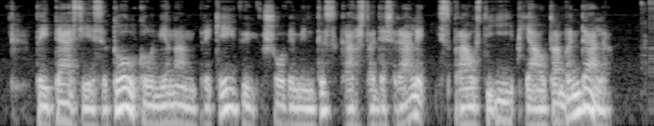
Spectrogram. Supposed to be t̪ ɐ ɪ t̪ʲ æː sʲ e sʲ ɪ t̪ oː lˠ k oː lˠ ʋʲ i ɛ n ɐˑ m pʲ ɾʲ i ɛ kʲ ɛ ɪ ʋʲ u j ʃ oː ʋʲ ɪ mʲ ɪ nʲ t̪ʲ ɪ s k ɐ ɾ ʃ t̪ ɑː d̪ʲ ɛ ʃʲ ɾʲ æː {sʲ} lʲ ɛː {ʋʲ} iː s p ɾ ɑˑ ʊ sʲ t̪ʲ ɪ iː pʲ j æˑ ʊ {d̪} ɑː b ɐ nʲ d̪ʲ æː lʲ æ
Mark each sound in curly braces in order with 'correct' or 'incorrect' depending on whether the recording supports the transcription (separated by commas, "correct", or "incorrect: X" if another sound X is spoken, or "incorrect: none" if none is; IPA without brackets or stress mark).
incorrect: none, incorrect: none, incorrect: t̪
